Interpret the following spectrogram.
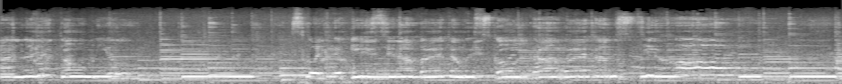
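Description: Live acoustic guitar music played through a PA system, with a melody of held notes over the strummed chords: an instrumental passage of a song, with no singing.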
